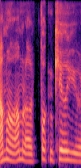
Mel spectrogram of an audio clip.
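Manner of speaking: put-on stammering, furious screaming voice. Retelling a threat shouted at an Uber driver: imitating someone screaming. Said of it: "screaming at the guy to stop".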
